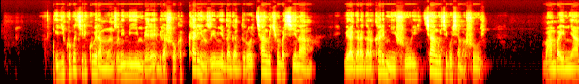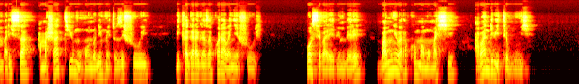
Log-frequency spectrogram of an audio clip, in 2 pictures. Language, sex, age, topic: Kinyarwanda, male, 25-35, education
